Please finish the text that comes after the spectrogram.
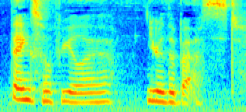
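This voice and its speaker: A woman's voice: mid-range voice, steady tone, normal speed, lightly acted. A woman playing a blunt, jaded young female villain in an audio drama, irritable yet natural in delivery. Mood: concerned.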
